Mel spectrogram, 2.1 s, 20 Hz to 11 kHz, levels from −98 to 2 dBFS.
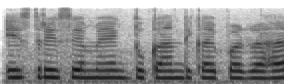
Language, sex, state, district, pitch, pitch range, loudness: Hindi, female, Jharkhand, Garhwa, 280 Hz, 275-290 Hz, -14 LUFS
